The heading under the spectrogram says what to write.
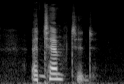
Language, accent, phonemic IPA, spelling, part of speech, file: English, US, /əˈtɛmptɪd/, attempted, adjective / verb, En-us-attempted.ogg
- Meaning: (adjective) Tried, with the connotation of failure; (verb) simple past and past participle of attempt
